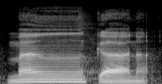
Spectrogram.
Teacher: نون ساکن کا یہاں باریک اخفا ہے، کا الف مدہ ہے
